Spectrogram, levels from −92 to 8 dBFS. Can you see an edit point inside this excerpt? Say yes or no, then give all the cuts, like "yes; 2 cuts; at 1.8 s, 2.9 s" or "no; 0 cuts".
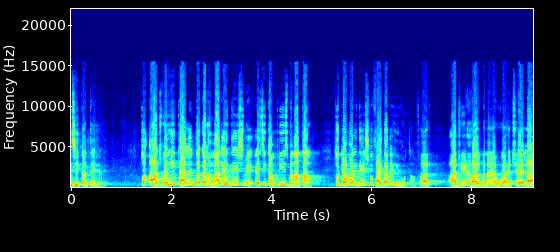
yes; 1 cut; at 6.9 s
